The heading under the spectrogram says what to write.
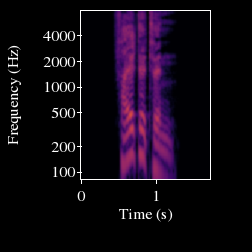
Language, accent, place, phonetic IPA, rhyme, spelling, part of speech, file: German, Germany, Berlin, [ˈfaltətn̩], -altətn̩, falteten, verb, De-falteten.ogg
- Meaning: inflection of falten: 1. first/third-person plural preterite 2. first/third-person plural subjunctive II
